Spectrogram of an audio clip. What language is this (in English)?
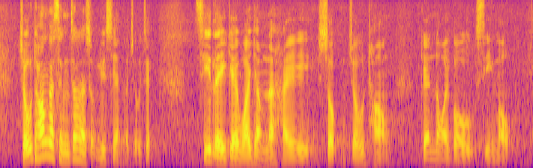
Cantonese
